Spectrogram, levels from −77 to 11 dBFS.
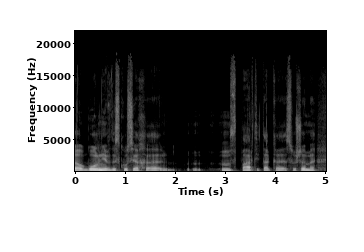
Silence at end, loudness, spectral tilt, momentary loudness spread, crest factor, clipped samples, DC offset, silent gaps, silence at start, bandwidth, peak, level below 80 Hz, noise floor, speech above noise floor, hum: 0 s; -21 LUFS; -7 dB/octave; 22 LU; 18 dB; under 0.1%; under 0.1%; none; 0 s; 18 kHz; -4 dBFS; -58 dBFS; -44 dBFS; 24 dB; none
